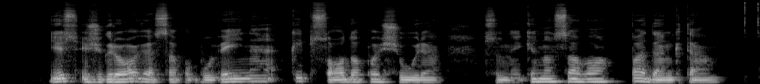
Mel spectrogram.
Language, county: Lithuanian, Klaipėda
